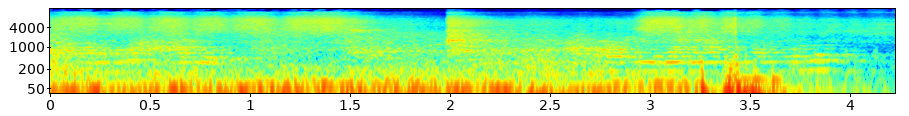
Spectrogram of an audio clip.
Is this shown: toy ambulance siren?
no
